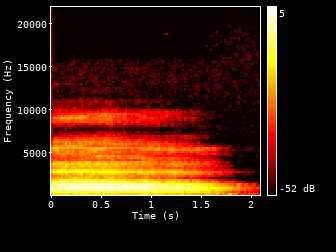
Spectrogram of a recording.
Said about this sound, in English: Let's take a deep breath in, out through the mouth.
